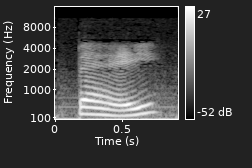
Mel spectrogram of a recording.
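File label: "bei3", Mandarin Chinese, third tone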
